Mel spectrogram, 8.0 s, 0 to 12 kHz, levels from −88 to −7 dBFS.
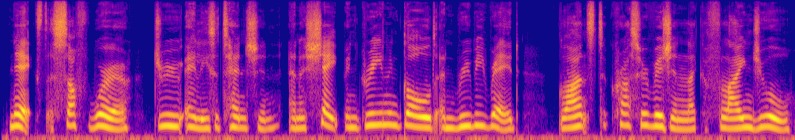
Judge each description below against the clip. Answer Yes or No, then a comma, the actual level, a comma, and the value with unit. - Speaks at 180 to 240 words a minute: Yes, average, 190 wpm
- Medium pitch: No, high, 220 Hz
